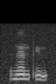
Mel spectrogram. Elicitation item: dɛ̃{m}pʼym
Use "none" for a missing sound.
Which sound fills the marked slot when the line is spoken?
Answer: m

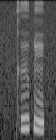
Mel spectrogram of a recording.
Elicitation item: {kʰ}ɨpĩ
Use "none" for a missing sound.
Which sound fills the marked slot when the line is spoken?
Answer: kʰ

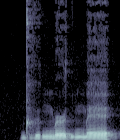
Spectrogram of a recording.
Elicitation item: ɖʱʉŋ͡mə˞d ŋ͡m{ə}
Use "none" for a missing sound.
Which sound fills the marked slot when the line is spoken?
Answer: ɛ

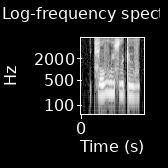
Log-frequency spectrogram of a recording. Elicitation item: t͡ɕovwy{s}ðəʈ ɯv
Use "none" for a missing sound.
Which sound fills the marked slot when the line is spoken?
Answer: s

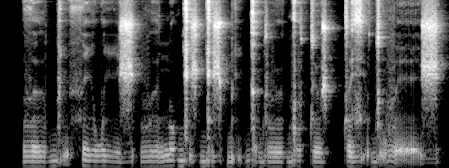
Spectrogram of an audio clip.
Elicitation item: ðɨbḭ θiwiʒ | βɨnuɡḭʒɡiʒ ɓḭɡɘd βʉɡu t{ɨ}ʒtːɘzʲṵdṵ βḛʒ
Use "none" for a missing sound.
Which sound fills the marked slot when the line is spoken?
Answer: ʉ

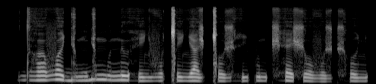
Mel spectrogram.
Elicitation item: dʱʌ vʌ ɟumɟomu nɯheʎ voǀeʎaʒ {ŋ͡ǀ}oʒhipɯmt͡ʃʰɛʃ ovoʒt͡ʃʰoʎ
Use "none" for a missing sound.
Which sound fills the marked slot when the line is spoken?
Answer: ǀ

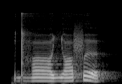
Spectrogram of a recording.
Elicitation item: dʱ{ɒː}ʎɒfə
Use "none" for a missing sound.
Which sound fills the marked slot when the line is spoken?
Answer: ɒː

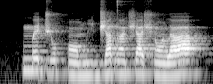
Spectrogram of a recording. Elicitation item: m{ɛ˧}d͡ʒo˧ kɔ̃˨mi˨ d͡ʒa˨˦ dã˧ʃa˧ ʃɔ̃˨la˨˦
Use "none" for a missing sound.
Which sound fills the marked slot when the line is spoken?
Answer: ɛ˦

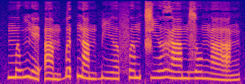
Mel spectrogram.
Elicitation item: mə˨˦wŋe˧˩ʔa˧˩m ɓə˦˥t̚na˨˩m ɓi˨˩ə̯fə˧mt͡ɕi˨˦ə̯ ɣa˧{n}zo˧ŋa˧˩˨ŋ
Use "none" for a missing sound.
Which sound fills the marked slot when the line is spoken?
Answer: m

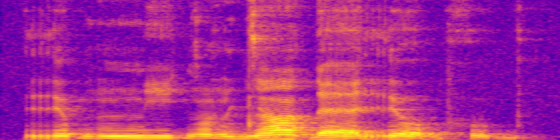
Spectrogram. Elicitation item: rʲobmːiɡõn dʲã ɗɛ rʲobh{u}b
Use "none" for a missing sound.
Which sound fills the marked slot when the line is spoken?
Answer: u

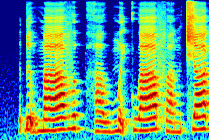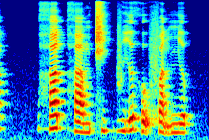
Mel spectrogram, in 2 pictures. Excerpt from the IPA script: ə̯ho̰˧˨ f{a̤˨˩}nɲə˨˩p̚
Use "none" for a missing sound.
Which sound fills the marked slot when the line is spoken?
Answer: a̰˧˨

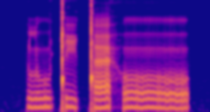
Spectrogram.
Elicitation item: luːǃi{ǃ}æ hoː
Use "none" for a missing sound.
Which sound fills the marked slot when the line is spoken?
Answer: ǃ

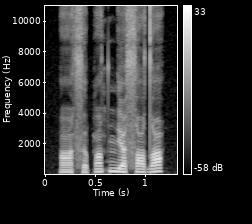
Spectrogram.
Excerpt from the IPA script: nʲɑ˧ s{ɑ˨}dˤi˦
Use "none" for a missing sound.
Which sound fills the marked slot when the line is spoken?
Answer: ɑ˧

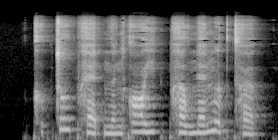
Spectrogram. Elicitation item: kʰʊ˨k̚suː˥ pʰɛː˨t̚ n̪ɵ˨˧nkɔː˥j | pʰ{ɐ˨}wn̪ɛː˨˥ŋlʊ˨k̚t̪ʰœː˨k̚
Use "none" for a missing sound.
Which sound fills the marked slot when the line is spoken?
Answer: ɐ˨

